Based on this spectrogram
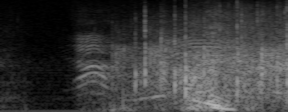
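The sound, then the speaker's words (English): After a brief hush, a church audience breaks into loud, dense clapping during praise, mixed with voices calling out amen and cheering, filling the church for the rest of the moment. “I could focus a little bit more if everyone could stop clapping”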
